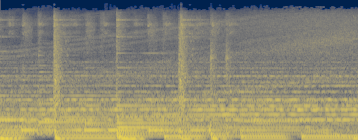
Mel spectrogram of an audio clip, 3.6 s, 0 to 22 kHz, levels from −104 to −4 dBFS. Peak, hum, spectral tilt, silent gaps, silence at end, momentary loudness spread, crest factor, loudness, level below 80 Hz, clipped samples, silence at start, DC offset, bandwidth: -2 dBFS; none; -5 dB/octave; none; 0 s; 3 LU; 16 dB; -18 LUFS; -24 dBFS; under 0.1%; 0 s; under 0.1%; 17.5 kHz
